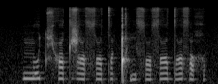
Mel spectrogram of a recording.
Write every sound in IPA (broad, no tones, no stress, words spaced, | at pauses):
no t͡ɕʰʏtˤʐi sˤotˤɘǃʼi sɒsˤɛ dˤɛsˤəχ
